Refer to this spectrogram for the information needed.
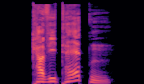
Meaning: plural of Kavität
- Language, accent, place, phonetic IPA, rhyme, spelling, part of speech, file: German, Germany, Berlin, [kaviˈtɛːtn̩], -ɛːtn̩, Kavitäten, noun, De-Kavitäten.ogg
